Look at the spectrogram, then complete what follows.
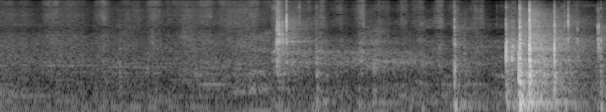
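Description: Screws being worked out of a suitcase's spinner-wheel mount from inside the hard shell with a screwdriver: faint scraping, a sharp knock about three seconds in, and a louder burst of knocking and rattling about five seconds in.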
